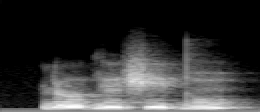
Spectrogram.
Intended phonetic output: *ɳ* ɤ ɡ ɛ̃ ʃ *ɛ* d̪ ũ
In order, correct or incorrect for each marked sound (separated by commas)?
correct, incorrect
